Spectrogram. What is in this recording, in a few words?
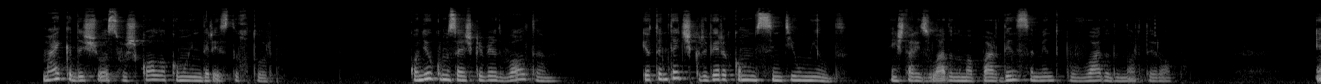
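Portuguese voice over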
